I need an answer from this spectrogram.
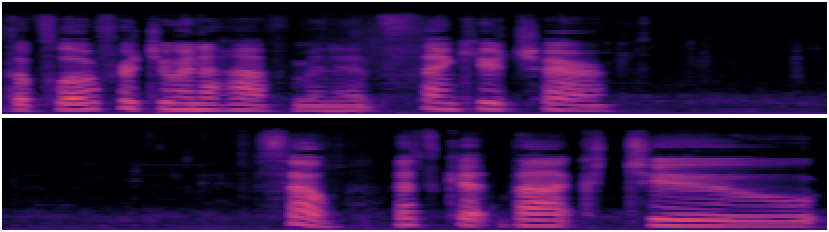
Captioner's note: speaking French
